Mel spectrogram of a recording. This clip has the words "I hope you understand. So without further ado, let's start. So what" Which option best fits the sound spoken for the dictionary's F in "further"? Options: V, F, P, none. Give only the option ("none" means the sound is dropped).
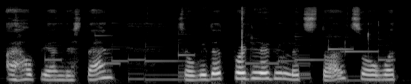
P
